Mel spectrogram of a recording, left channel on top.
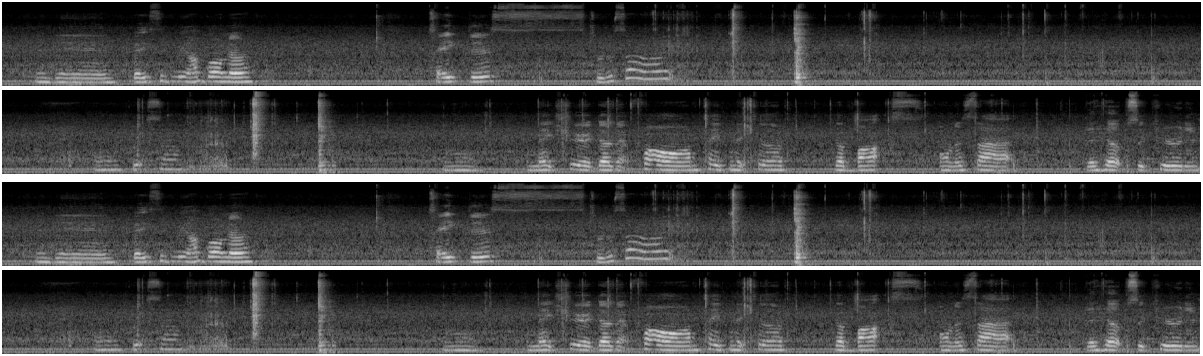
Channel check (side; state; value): both; identical; correlation 1.00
